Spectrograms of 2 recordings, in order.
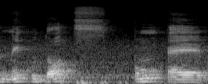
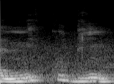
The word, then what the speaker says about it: nikudim: Alguém pode dizer, mas irmão Érico, não é a pronúncia correta nekudots, pontos? Não. Se você for pesquisar lá em Israel, numa biblioteca, você vai ver que o certo é nikudim, pontuações, que é o plural de nikud, pontos, ok?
